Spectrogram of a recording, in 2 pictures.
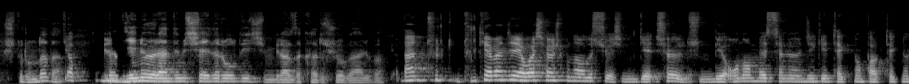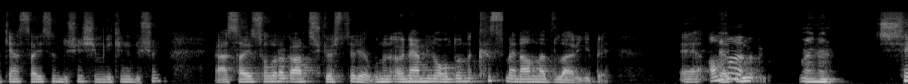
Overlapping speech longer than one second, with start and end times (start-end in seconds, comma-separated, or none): none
